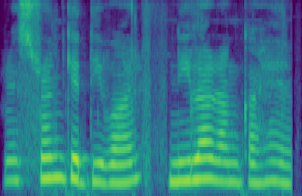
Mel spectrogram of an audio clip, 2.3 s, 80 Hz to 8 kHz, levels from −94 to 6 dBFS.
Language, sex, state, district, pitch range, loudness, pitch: Hindi, female, Arunachal Pradesh, Papum Pare, 240-275 Hz, -16 LUFS, 250 Hz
